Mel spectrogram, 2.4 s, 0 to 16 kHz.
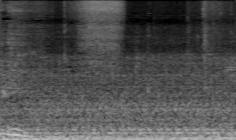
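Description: Peterbilt 389 semi truck's diesel engine running steadily at low speed as the truck creeps forward, heard from inside the cab.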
